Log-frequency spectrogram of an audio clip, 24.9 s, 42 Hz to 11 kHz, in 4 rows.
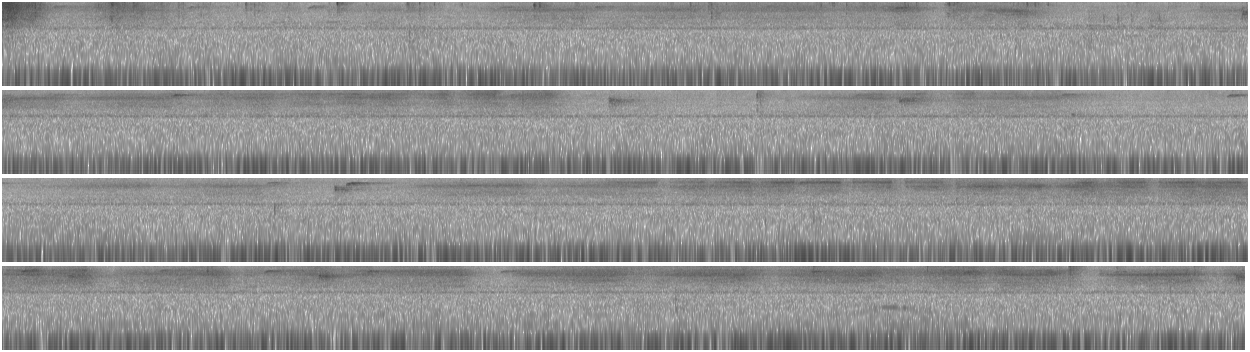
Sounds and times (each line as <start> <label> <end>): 0.0 Squirrels 9.5
0.0 songbirds 24.9
2.7 owl 5.2
12.4 Squirrels 24.9
12.8 owl 24.9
